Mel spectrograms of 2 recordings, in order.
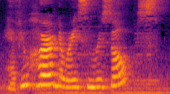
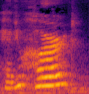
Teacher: Olha como heard sobe. The racing results, por ser uma pergunta, esse finalzinho é mais entonado, ele tá mais alto.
